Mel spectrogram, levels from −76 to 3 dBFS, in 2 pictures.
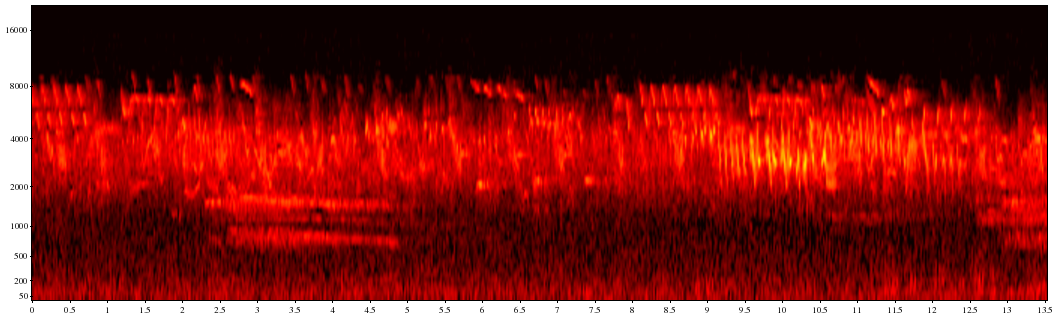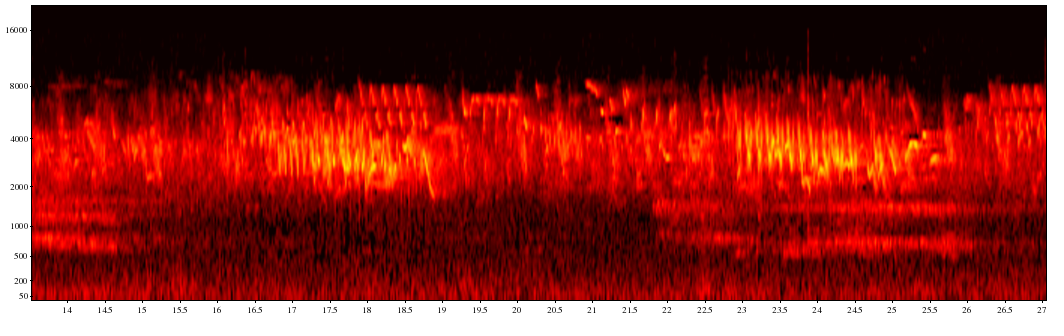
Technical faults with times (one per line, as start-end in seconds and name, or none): none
